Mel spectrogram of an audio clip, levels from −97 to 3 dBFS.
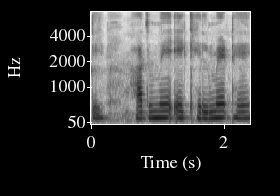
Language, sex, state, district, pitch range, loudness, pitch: Hindi, female, Goa, North and South Goa, 165-180 Hz, -16 LUFS, 170 Hz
